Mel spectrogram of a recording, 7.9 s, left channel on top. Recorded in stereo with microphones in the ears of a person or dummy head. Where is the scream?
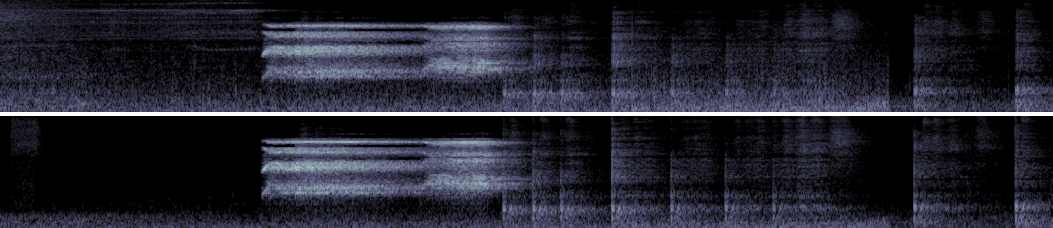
15° right (ahead or behind), 0.7 m.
